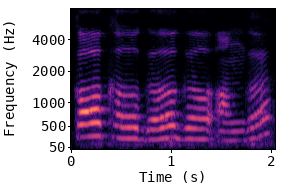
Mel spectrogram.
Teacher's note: कंठ्य वर्ण, जिसका उच्चारण कंठ से किया जाता है, उसे कंठ्य वर्ण कहते हैं।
